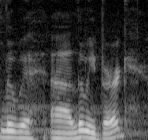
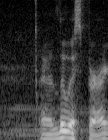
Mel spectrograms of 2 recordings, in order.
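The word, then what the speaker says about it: Louisbourg: England Albany Maine took louie-louie Berg Lewisburg I should say since that's how the English speakers there pronounce it took Lewisburg from the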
